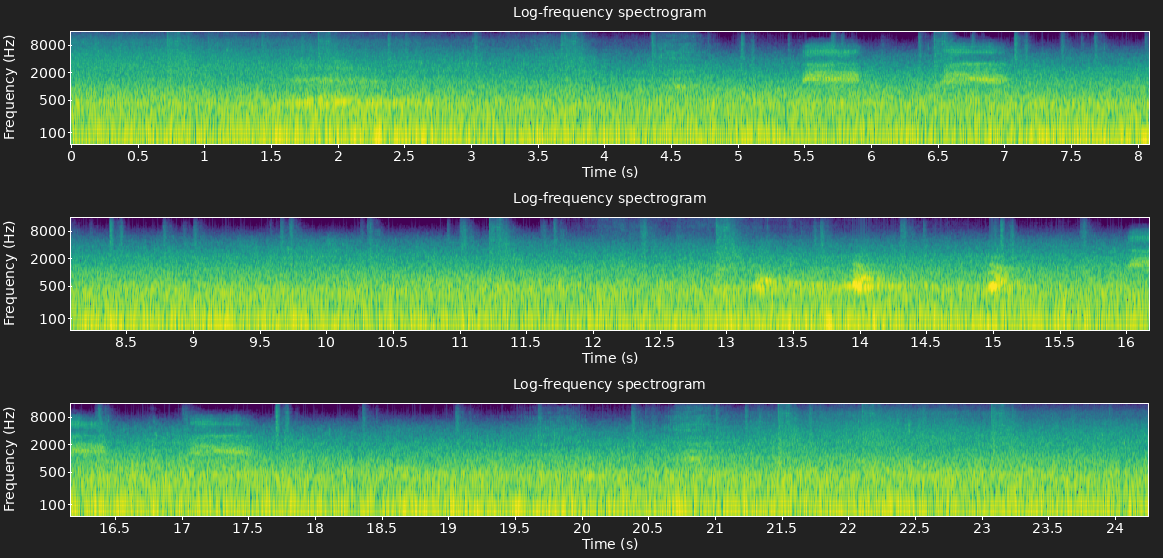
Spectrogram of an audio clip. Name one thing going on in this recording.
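Wind blows steadily through forest trees.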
